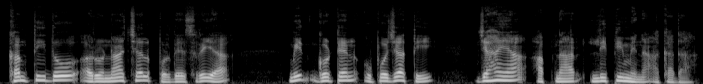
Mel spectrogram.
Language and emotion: Santali, neutral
